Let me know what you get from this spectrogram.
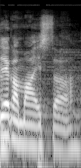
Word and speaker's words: Jägermeister: Como se dice Jägermeister en alemán de verdade? – Jägermeister. – Jägermeister.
